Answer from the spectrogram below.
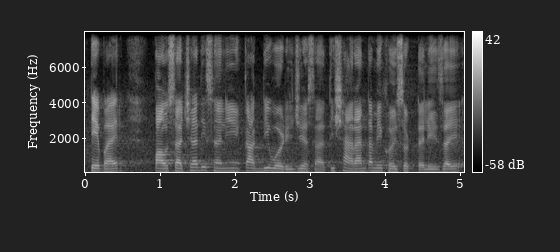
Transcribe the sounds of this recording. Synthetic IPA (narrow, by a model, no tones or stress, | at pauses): t̪ebaeɾ | pawsat͡ɕjad̪isanikaɡ̚d̪iːʋəɽid͡ʑiəsat̪iːɕaɾãnt̪amiːkʰəjsəɡ̚ʈ̪əlid͡zəj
